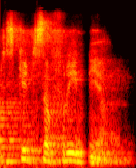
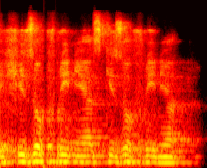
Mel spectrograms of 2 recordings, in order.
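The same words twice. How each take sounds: First: Schizophrenia as skit-suh-FREE-nia; correct pronunciation. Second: Schizophrenia as shee-zo-free-nia, then skee-zo-free-nia; common mispronunciations. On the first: Shown as a demonstration. Teacher corrects a commonly mispronounced word, schizophrenia as skit-suh-free-nia. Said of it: "It is called". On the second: Retold or imitated. Teacher quotes learners' mistakes, schizophrenia with shizo and skizo. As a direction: misread schizophrenia with a zo in the middle. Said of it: "Many people say schizophrenia".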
